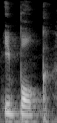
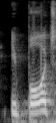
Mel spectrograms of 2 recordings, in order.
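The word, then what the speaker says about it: epoch: इपोक, इपोच नहीं है ये, इसमें बच्चों को कंफ्यूजन रहती है च और क के अंदर, तो हम साथ साथ देखते चलेंगे वो शब्द जिनमें दिक्कत है स्टूडेंट्स को।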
